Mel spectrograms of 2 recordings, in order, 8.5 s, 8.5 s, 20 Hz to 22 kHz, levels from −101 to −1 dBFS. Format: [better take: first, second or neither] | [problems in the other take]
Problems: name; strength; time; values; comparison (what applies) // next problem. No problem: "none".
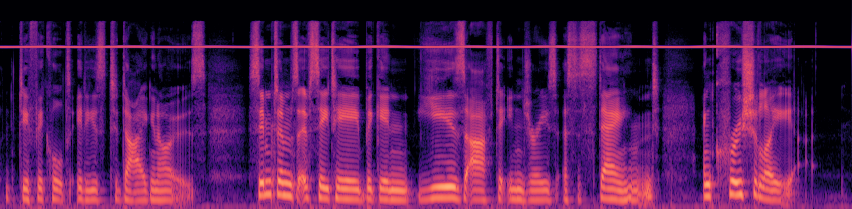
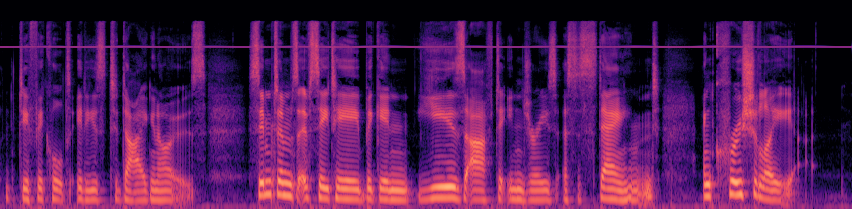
second | high-pitched whine; loud; throughout; 9.5 kHz, 5 dB below the speech; faint in the second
